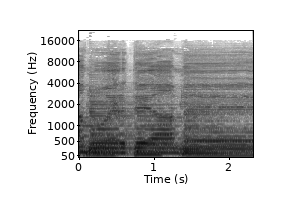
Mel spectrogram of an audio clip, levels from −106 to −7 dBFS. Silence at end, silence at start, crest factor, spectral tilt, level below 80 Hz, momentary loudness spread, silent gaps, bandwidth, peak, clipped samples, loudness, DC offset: 0 s; 0 s; 12 dB; -6 dB/octave; -34 dBFS; 5 LU; none; 14 kHz; -4 dBFS; under 0.1%; -18 LUFS; under 0.1%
